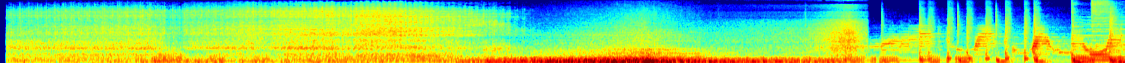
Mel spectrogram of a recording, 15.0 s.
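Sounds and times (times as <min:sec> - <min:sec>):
car engine running at low speed: 0:00.1 - 0:10.8
low rumble: 0:05.9 - 0:12.0.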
